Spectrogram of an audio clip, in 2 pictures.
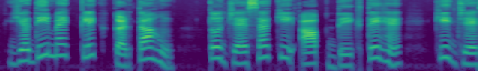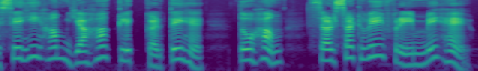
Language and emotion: Hindi, neutral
